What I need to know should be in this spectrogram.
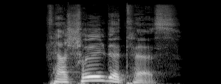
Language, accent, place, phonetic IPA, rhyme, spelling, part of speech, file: German, Germany, Berlin, [fɛɐ̯ˈʃʊldətəs], -ʊldətəs, verschuldetes, adjective, De-verschuldetes.ogg
- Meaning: strong/mixed nominative/accusative neuter singular of verschuldet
